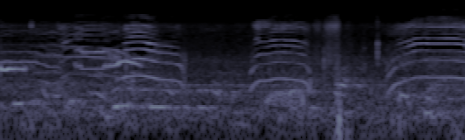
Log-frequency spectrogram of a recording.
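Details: Abandoned feral kittens gathering around a feeder on a cold day. A cluster of overlapping meows, then two clear, loud, arching cries separated by a pause with faint clicks.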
